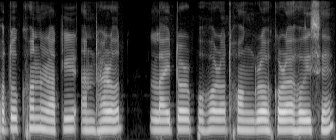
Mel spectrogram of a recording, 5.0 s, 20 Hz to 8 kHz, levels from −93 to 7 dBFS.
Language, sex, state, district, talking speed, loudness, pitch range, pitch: Assamese, male, Assam, Sonitpur, 120 wpm, -16 LUFS, 165-175 Hz, 165 Hz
